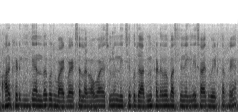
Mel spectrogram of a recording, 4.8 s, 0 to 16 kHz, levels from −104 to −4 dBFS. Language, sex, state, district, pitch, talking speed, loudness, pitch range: Hindi, male, Delhi, New Delhi, 140 Hz, 325 wpm, -16 LUFS, 135-145 Hz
